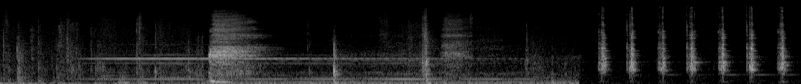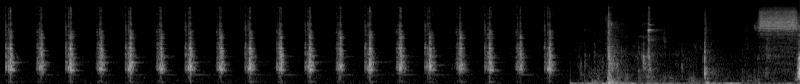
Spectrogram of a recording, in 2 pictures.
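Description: Clock ticking sound effect: a fast, even run of sharp ticks that starts about six seconds in and stops a couple of seconds before the end, marking a lapse of time. Before it there is only low room noise with one short burst.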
